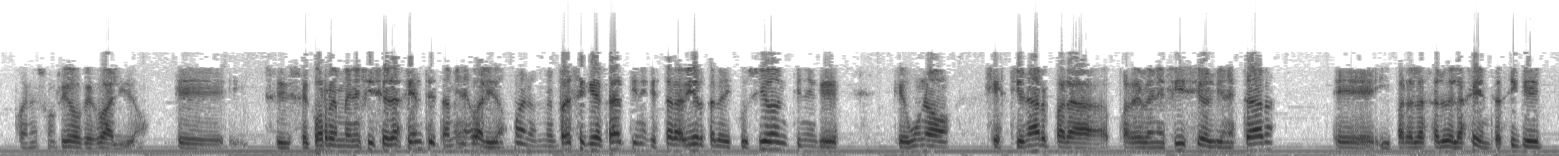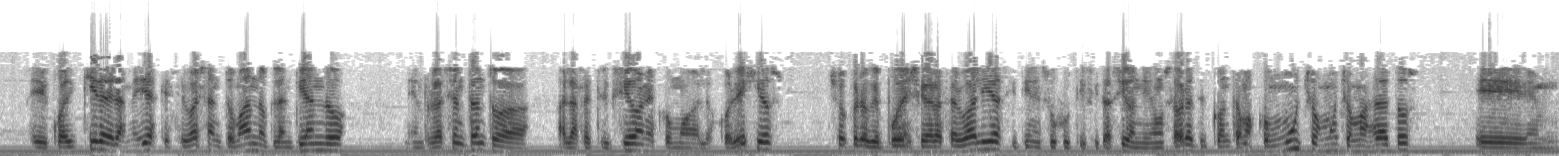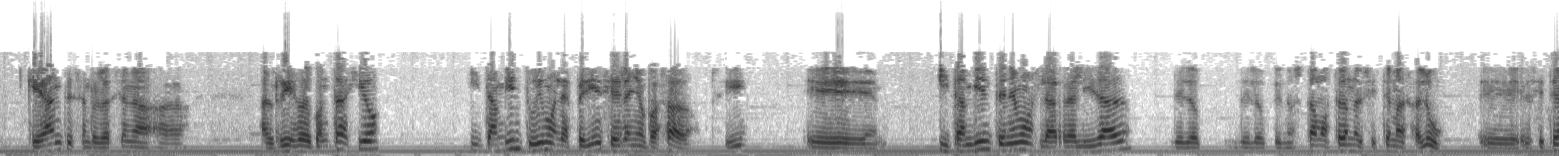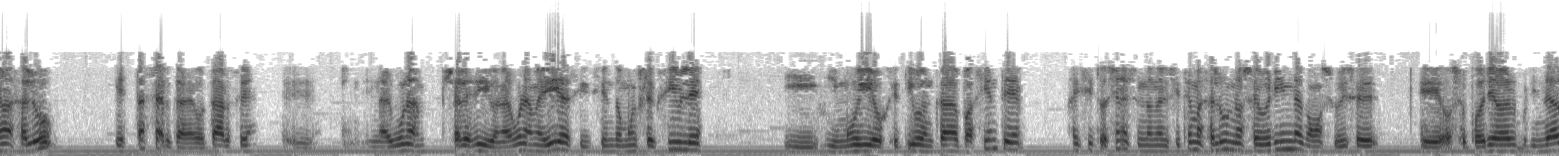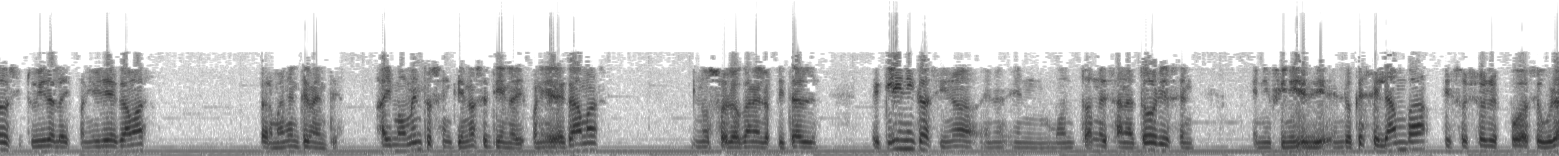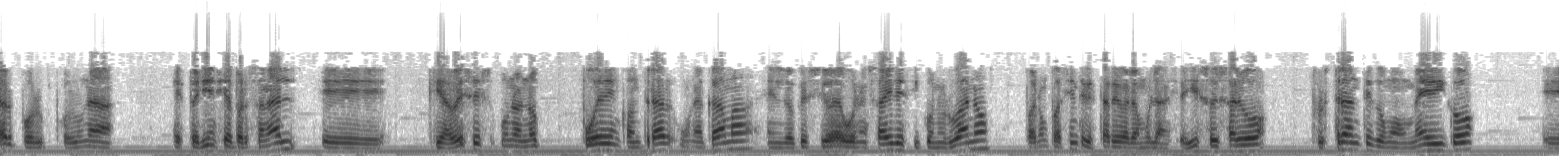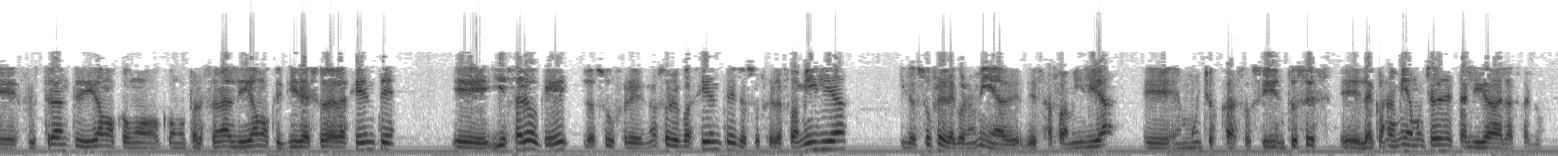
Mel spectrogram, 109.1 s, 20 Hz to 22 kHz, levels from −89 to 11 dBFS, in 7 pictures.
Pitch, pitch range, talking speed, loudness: 145 Hz, 120-165 Hz, 180 wpm, -12 LUFS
